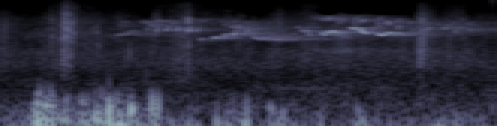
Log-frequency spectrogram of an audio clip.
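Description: A small bird singing a short warbling phrase from about a half second in, over a low, uneven rumble on the microphone.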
